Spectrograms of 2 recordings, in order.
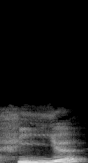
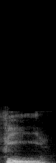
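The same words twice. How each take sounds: First: The word is split into two syllables. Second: The word is said as one syllable. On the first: The speaker calls it wrong. "not fille" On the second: The speaker calls it right. "just fille"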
